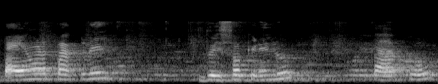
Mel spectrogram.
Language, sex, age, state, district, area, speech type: Odia, male, 60+, Odisha, Balangir, urban, spontaneous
